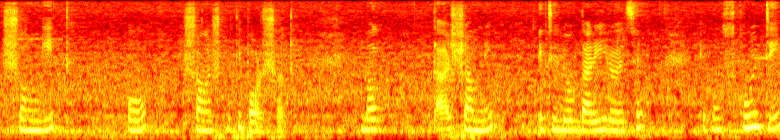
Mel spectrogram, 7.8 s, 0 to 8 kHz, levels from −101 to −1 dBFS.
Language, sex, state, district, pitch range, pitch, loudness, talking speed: Bengali, female, West Bengal, Kolkata, 215-250 Hz, 230 Hz, -18 LUFS, 105 wpm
